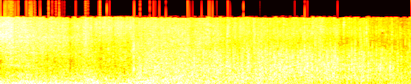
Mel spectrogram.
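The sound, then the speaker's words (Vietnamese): A gunpowder charge packed in a bamboo tube blasts a hole in a sheer cliff face, a deep, loud boom whose rumbling roar fills the opening and slowly fades. “Oanh một tiếng rung trời. Vách đá lõm vào một lỗ lớn, đá vụn văng rất xa.”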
